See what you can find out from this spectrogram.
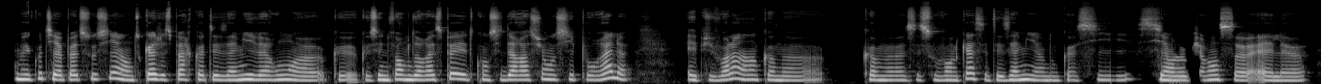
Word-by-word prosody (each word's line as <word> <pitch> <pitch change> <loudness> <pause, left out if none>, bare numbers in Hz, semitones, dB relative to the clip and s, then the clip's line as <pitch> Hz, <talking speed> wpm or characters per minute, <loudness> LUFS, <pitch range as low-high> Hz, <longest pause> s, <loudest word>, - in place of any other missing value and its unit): Mais 235 -1 +6
écoute, 260 +4 -2
il - - +5
y - - +5
a - - +1
pas 220 +1 0
de 220 - -2
souci, 245 +4 -2
hein. 260 -4 +3
En 205 - 0
tout 200 - -6
cas, 240 0 +6
j'espère 225 +1 -2
que - - -2
tes 210 -1 -1
amies 220 +3 +5
verront, 215 +1 +2
heu, 190 -1 -2
que 105 +1 -4
que 200 - -8
c'est 195 +3 +1
une 210 - +5
forme 225 0 +3
de 215 - +5
respect 215 +4 +2
et - - +1
de 215 - -9
considération 215 +2 0
aussi 225 0 -2
pour 210 0 -4
elles. 270 -5 +2 0.6
Et 210 -2 0
puis 195 +1 -7
voilà, 215 +8 +1
hein, 225 -1 0
comme, 205 -2 -1
heu 195 +4 -5 0.4
comme, 200 -3 0
heu, 200 0 -3
c'est 195 +3 -6
souvent 200 +1 0
le 195 - -3
cas, 260 +4 +1
c'est 240 -4 -7
tes 190 +1 -2
amies, 215 +1 +4
hein. 195 - -3
Donc 190 0 -5
heu, 200 - -5
si 205 +3 -6
si 220 -3 -1
en 195 - +3
l'occurrence, 200 +3 +1
heu, 190 - 0
elles, 185 -1 -1
heu, 180 +1 -3
215 Hz, 255 wpm, -22 LUFS, 200-225 Hz, 0.6 s, Mais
